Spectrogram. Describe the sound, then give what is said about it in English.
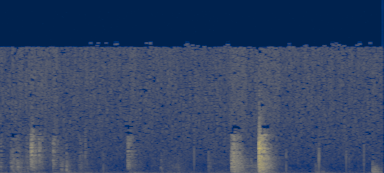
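A metal stove door creaks and clanks open, followed by rustling and a couple of sharp scraping thuds as paper letters are tossed into the stove, with no talking. “The letters we wrote each other before I came here. I'll throw them in the stove.”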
